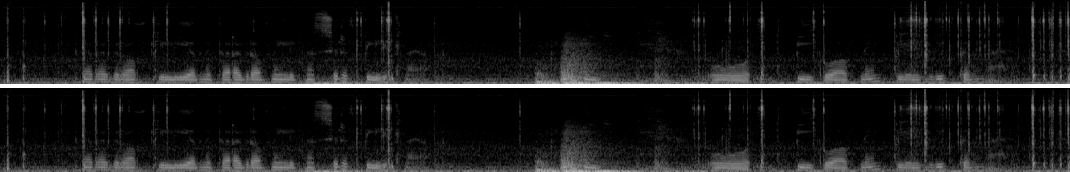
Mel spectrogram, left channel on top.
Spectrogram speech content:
के लिए अपने पैराग्राफ नहीं लिखना, सिर्फ P लिखना है। P, और P को आपने क्लोज भी करना है।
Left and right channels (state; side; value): identical; both; correlation 1.00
